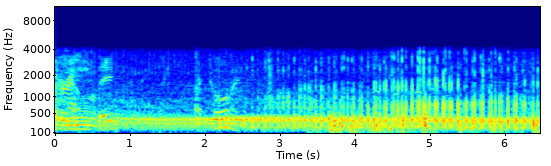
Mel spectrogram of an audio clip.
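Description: Engine of a custom Stiletto RC speed plane, swinging a 22/20 propeller. It runs steadily at first, then grows louder from about three seconds in with a fast buzzing rattle as it is throttled up.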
